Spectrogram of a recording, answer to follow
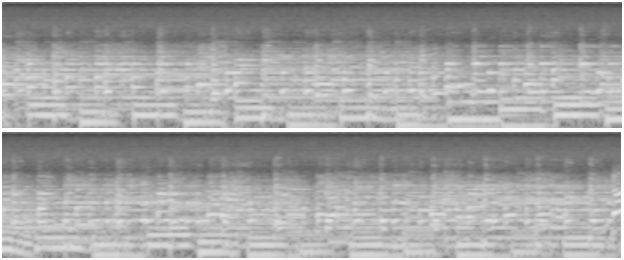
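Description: Bluegrass band playing an instrumental passage, banjo out front over acoustic guitar, mandolin and a stepping bass line.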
